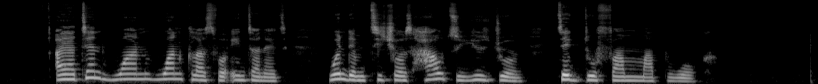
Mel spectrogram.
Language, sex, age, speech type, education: Nigerian Pidgin, female, 15-29, spontaneous, secondary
